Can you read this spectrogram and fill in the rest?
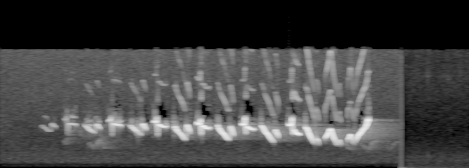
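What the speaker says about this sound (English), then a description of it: "That was a yellow warbler." A yellow warbler sings a bright, rapid series of about twenty sweet high chirps, loud and clear, ending abruptly with a soft thump.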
